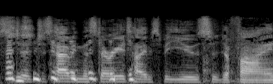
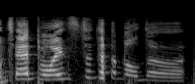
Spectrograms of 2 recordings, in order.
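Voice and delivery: high, drawn-out comic delivery; musical quote; 9 semitones higher, 4 dB quieter, slower than usual. Retold or imitated. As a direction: stretch it out high, hammed-up. Repeats the musical's best line.

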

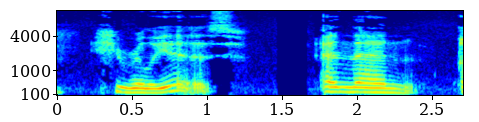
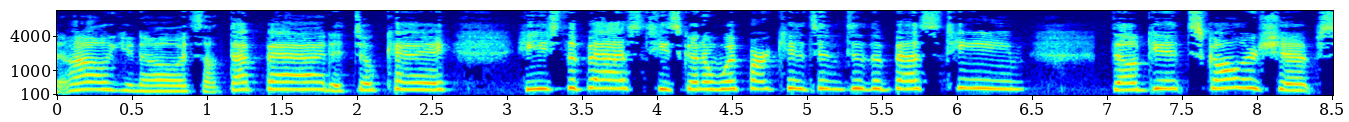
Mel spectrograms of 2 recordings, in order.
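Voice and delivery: high, fawning dads voice; placating dads; 7 semitones higher than usual. Retold or imitated. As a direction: talk the problem away eagerly. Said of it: "the dads are sitting there going".

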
